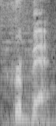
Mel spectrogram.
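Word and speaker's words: Chrebet: His last name, pronounced Krabet, became a household name after he made the 53-man roster out of training camp in 1995.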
